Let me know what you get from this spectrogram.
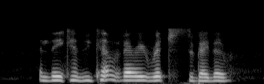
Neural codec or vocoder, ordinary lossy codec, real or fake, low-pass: codec, 16 kHz in and 24 kHz out, 0.4 kbps, LongCat-Audio-Codec, four codebook decoder; none; fake; 5.4 kHz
